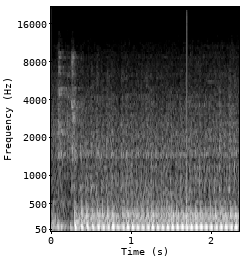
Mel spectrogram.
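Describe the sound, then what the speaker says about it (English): Husqvarna FC motocross bike starting at Rogers Hill Raceway, a quick thump and catch settling into a loud, close, rapidly pulsing engine idle. "Now if I have to start the bike."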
